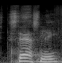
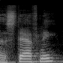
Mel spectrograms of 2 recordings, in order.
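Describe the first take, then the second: First: Corrects himself to Stassny, with s not f; corrected name. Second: Staffney said with an f sound in the middle, STAFF-nee; wrongly says the name as Staffney, with an f; mispronounced name. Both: Real, not acted.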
